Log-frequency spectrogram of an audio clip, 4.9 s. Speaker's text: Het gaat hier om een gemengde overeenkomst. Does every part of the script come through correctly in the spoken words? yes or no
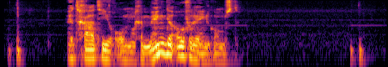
yes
